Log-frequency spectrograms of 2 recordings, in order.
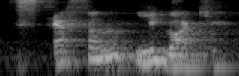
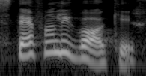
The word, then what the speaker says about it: Stefan Ligotti: Essa é a pronúncia correta? Stefan Ligotti. Ligotti, então eu falei correto, Stefan Ligotti.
